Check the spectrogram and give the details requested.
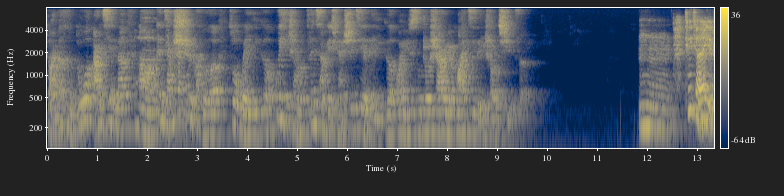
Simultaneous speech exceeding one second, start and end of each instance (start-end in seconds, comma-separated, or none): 1.8-3.2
